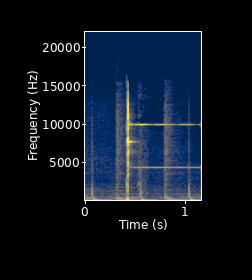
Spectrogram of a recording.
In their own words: And this is what real silver sounds like.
